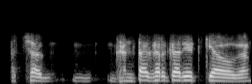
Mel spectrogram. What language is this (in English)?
Urdu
